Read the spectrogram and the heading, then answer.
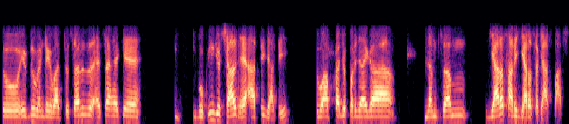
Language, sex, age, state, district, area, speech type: Urdu, male, 30-45, Delhi, Central Delhi, urban, conversation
